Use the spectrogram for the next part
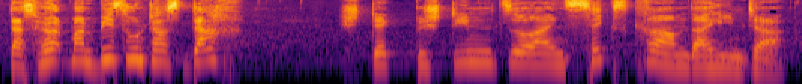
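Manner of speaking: hint at something dirty; insinuating. A narrator's reading. Zenker insinuates.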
